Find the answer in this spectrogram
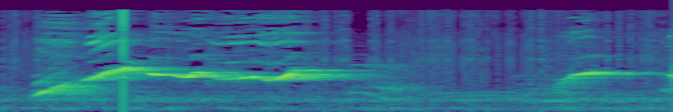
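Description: An African grey parrot gives a clear whistle that swoops up and holds, wavering, for over a second, then a second shorter whistle after a pause, indoors.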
